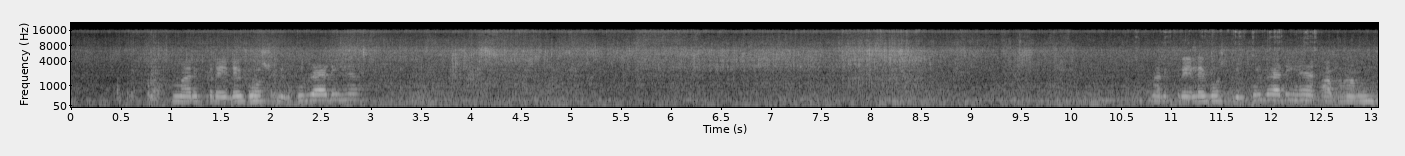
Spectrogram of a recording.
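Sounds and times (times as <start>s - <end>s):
curry sizzling in a wok: 0.0s - 13.0s.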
